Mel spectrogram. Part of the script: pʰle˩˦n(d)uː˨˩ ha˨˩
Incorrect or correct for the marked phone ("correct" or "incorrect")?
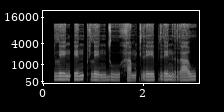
correct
